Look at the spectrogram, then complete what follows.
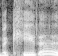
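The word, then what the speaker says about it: Bakhita: Josephine Bakita, is that how you say her name? – Yes.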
